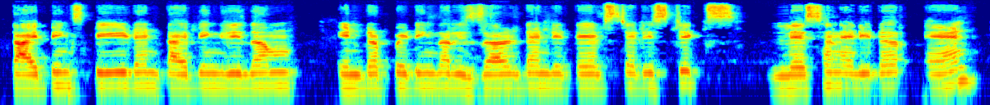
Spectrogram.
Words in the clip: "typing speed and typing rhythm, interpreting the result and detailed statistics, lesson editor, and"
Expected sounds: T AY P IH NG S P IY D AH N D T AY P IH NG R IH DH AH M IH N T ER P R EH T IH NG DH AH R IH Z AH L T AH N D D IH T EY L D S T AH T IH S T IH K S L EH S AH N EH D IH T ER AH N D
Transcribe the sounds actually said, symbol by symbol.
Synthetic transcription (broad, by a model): T AY P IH NG S P IY D AH N D T AY P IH NG R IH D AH M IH N T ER P R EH T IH NG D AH R IH Z AH L T AH N D D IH T EY L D S T AH T IH S T IH K S L EH S AH N EH D IH T ER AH N D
